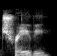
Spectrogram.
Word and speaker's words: Travy: Do you feel like a Travy? Yeah, that's how it. Yes, that's what I feel like it's pronounced Travy, and I hate it.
